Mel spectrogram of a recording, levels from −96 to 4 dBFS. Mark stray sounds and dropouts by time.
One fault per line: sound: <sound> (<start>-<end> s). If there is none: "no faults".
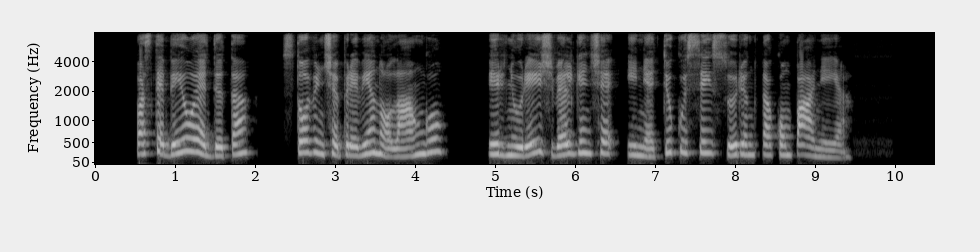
no faults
